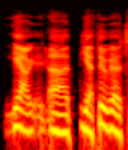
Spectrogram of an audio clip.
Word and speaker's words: thuja: Pat, I have some green giant thujas. I think I'm saying that right. Is that how you pronounce that? Thuga.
